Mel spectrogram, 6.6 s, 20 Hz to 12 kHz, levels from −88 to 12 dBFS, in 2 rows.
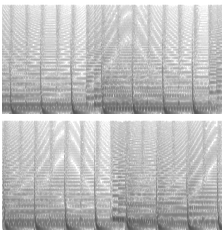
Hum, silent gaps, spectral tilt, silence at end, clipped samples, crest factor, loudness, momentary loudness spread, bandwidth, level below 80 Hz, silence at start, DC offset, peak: none; none; -6 dB/octave; 0 s; under 0.1%; 14 dB; -32 LUFS; 4 LU; 11.5 kHz; -36 dBFS; 0 s; under 0.1%; -16 dBFS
